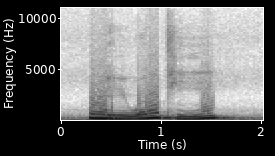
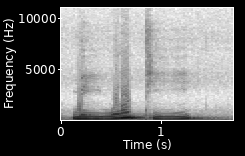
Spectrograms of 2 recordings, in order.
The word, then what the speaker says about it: 没问题: And yang terakhir 没问题 mei nada 2, wen nada 4, dihentak wen, ti nada 2, 没问题.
